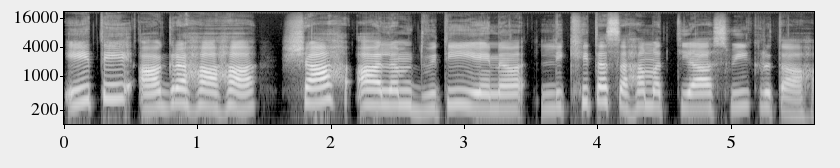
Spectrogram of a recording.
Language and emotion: Sanskrit, neutral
